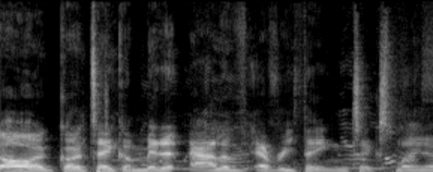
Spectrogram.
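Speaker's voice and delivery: usual speaking voice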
